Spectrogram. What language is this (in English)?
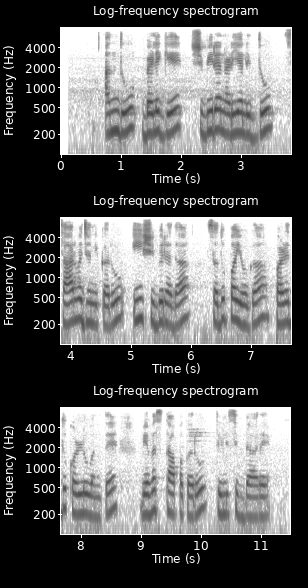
Kannada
